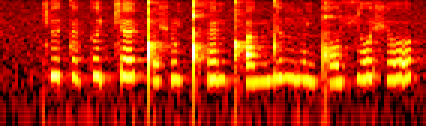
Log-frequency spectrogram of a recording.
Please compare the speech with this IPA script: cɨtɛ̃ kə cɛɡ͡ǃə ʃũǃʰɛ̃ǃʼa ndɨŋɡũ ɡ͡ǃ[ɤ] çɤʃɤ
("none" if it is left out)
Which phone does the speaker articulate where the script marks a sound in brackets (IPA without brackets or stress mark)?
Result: ɔ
